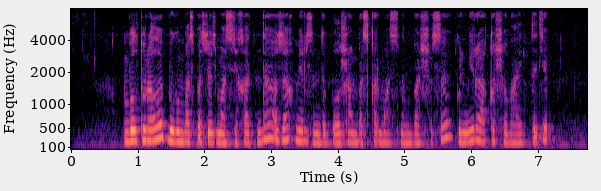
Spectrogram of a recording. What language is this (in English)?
Kazakh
